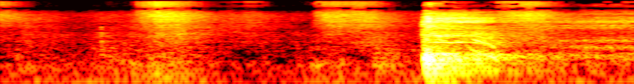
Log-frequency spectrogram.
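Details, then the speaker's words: Woman with a long-standing, forceful cough she cannot stop, which brings tears and sometimes urine leakage; she also has constipation and poor sleep: one short, sharp cough after faint breathy sounds in a quiet room; chronic cough. "अब ये खासी बस रुकेगी नहीं खाली जबरदस्ती ये चले ही जाएगी रुक गई ना ज कर रखा है इसलिए जबरदस्ती रोक रही है फोर्सफुल खांसी आती है"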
